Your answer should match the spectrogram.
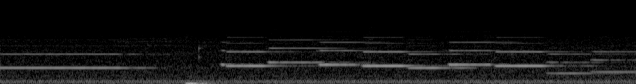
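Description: Background film score: a slow, flute-like melody of held notes that step from pitch to pitch over a steady low drone, with a short knock just before two seconds in.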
